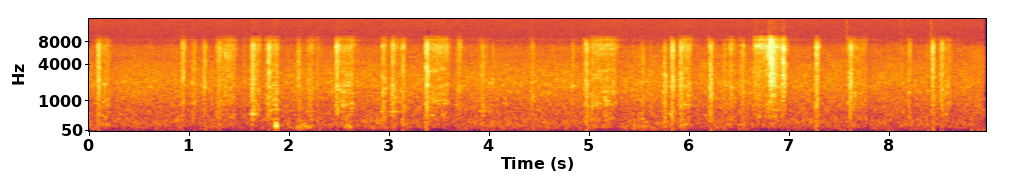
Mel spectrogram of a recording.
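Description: Faint, irregular clicks and light taps with no steady rhythm, one sharper tap a little under two seconds in and a brief scrape about seven seconds in: small handling noises near the microphone.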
